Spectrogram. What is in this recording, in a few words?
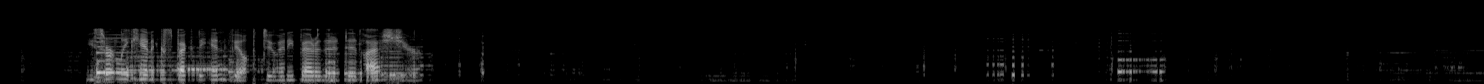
mix mus sp F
